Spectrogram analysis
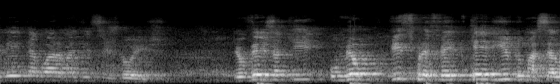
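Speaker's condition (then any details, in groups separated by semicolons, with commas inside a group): No condition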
